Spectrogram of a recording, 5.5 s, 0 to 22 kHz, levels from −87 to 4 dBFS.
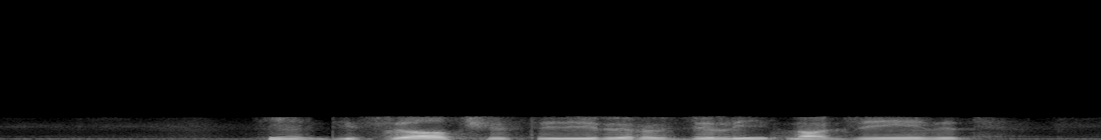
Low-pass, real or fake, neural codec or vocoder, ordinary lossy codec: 3.6 kHz; fake; codec, 16 kHz in and 24 kHz out, 0.9 kbps, LongCat-Audio-Codec, four codebook decoder; AAC, 16 kbps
